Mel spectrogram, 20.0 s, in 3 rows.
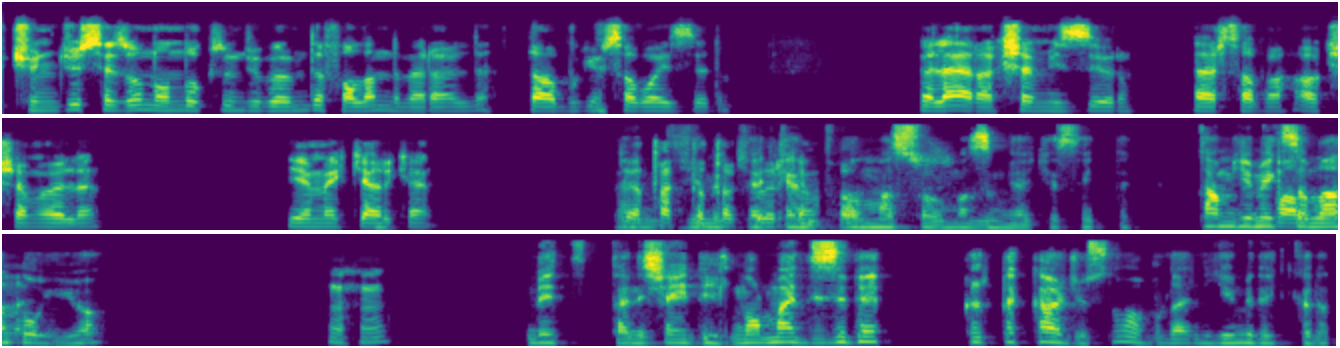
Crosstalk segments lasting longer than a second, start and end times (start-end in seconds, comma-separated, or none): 9.8-11.0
